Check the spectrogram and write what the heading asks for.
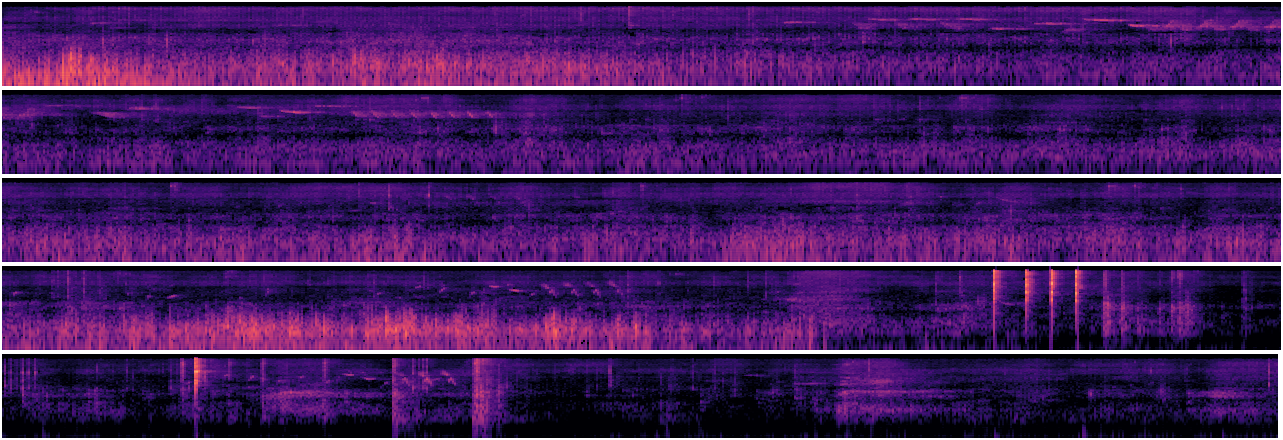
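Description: Bicycle ride recorded on a handheld camera: low wind buffeting and tyre rolling noise that swells and eases, loudest at the start and again through the middle. Faint bird chirps a few seconds in. Near the end the rumble drops away and a few sharp clicks are heard.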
